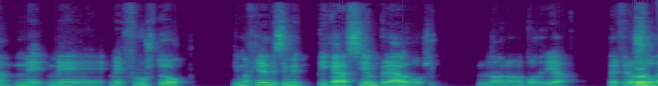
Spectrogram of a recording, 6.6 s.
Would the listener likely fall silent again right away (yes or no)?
yes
